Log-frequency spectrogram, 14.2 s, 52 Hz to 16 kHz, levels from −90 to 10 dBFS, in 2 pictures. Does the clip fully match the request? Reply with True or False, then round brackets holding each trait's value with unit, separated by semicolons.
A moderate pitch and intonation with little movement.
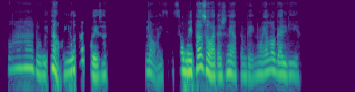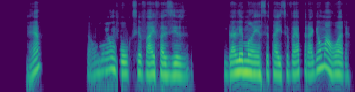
False (165 Hz; 3.5 semitones)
